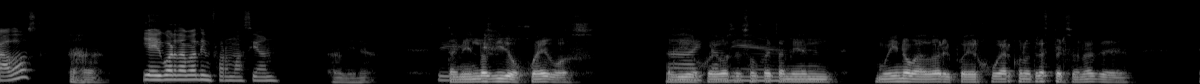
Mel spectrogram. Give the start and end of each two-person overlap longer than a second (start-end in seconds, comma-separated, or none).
6.6-8.3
